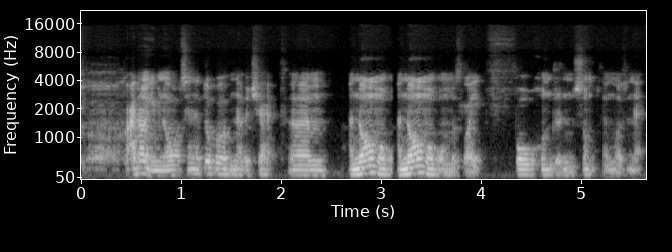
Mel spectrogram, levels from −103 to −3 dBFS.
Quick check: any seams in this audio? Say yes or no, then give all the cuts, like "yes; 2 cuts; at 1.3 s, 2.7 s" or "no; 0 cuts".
yes; 1 cut; at 3.1 s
